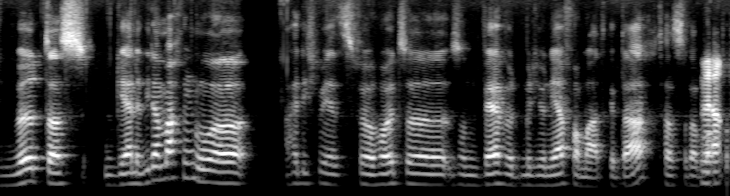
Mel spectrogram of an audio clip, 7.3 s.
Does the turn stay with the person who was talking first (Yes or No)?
No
